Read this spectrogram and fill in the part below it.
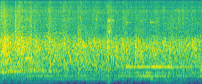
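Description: A church congregation applauds at a Spanish-language service, sustained clapping from many hands at even loudness throughout, with a held organ or keyboard chord sounding underneath.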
